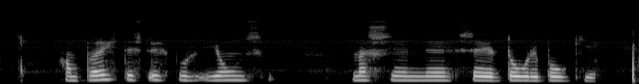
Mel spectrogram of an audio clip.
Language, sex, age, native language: Icelandic, male, 14, Icelandic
